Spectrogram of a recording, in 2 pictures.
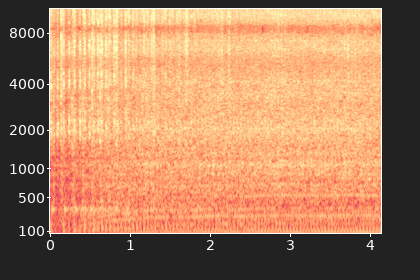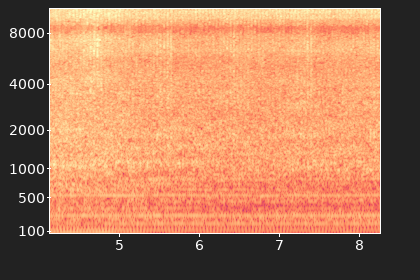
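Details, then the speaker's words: Craftsman mower single-cylinder that popped but wouldn't start, now running after flywheel key replacement, before its oil change. Catches and stumbles briefly, possibly from water inside, then settles into a steady, even, clean beat; running normally. "bad runs pretty damn good a little bit of a hiccup there at first if that might have been because some water or something else that was inside it dumped this oil out"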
